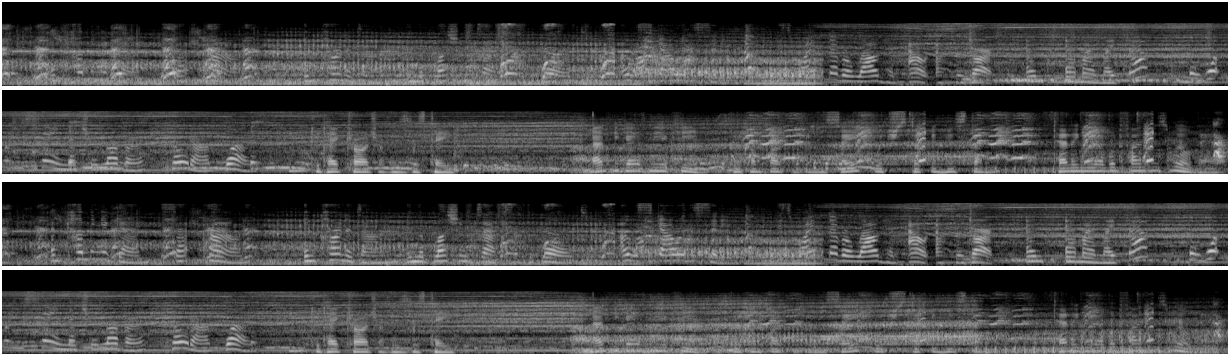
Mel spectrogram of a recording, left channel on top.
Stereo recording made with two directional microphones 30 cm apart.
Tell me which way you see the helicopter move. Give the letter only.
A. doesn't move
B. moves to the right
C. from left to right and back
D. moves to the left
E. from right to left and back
B.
